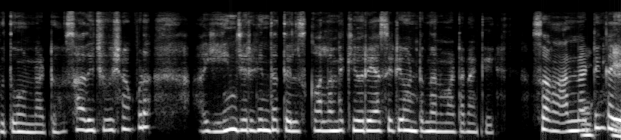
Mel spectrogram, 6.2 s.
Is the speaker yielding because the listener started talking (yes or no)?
no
